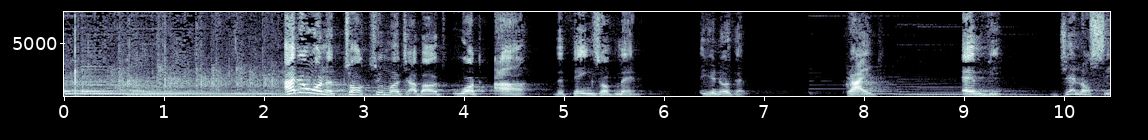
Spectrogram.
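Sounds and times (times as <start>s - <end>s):
audience clapping: 0.0s - 3.3s
speech: 2.2s - 5.8s, 6.4s - 6.9s, 7.8s - 8.2s, 9.0s - 9.4s, 10.0s - 10.4s.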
